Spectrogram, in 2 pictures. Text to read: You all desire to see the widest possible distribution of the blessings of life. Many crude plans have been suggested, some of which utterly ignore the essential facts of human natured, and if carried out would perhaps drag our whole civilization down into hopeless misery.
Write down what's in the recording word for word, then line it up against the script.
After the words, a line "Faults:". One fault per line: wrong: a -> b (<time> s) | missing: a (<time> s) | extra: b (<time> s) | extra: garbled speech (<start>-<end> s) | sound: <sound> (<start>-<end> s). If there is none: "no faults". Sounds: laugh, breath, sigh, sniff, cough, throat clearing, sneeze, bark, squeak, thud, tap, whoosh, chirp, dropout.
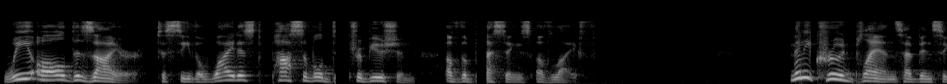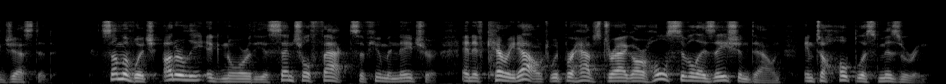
We all desire to see the widest possible distribution of the blessings of life. Many crude plans have been suggested, some of which utterly ignore the essential facts of human nature, and if carried out would perhaps drag our whole civilization down into hopeless misery.
Faults:
wrong: You -> We (0.0 s)
sound: dropout (3.4-3.5 s)
sound: dropout (4.8-4.9 s)
wrong: natured -> nature (13.4 s)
